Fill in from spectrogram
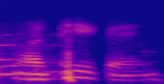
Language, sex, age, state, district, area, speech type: Marathi, female, 30-45, Maharashtra, Nagpur, rural, conversation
